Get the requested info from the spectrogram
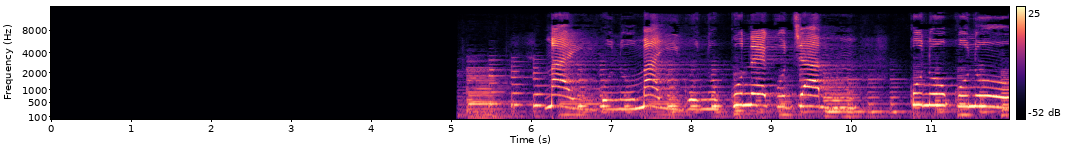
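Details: Five seconds of silence give way to bouncy children's music with a singing voice, and no animal sound.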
